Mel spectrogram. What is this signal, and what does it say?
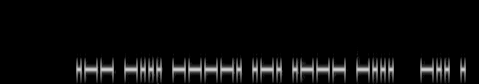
Morse code, heard as a keyed tone, about 32 wpm, 700 Hz. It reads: WB9RJB DE
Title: USA Callsign DE Callsign 30wpm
